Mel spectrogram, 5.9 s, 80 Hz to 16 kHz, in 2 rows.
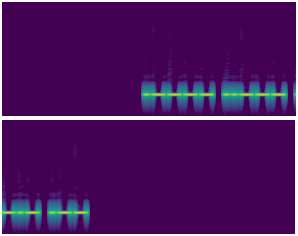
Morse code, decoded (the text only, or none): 12KW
